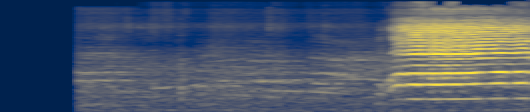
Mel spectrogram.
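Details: Young farm goat letting out one sudden, loud, quavering bleat after a quiet, hum-like lead-in.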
